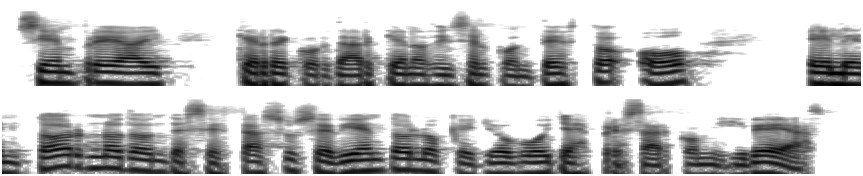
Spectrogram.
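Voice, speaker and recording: A man teaching an English grammar class in Spanish, pronouncing the English example sentences slowly and clearly. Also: medium pitch, a little mellow. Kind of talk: recorded class lecture.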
